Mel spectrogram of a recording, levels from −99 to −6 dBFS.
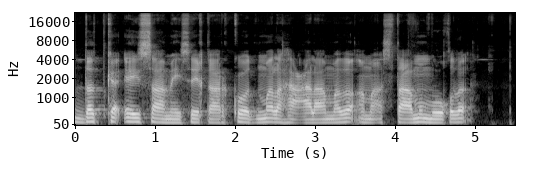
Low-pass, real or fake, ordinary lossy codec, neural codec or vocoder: none; real; none; none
